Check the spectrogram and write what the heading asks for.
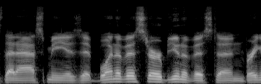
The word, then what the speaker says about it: Buena Vista: For whatever reason, they've told me 80 years ago, there are bumper stickers here that will tell everybody it's Buena Vista. They know it's not the right pronunciation.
